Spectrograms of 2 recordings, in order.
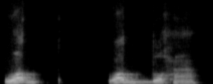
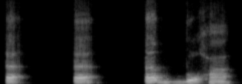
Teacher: And the dad has got a shadda in order to compensate for the missing lam in the pronunciation.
